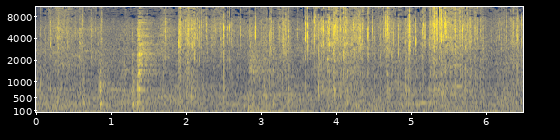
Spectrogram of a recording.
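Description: Plastic coffee-mix packets crinkling and rustling as they are handled, heaviest in the second half, over the general clatter and hum of a store checkout. A couple of sharper clicks come about a second in.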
